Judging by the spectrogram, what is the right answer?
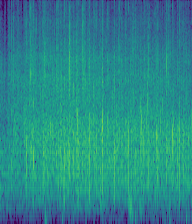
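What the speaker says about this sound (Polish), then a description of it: "Tak więc wielkie brawa!" A concert audience applauds at a Polish dance ensembles showcase, sustained clapping with distinct sharp individual claps standing out from the dense crowd wash, steady and fairly loud for the whole stretch.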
